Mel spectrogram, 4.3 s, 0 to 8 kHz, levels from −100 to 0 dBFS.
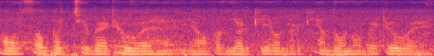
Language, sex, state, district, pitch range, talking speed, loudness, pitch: Hindi, male, Bihar, Darbhanga, 140-150 Hz, 205 wpm, -18 LUFS, 145 Hz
